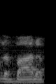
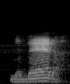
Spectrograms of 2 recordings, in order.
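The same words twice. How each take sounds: First: Nevada is pronounced a non-American way. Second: Nevada is pronounced the American way. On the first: "I call it Nevada for some reason. I guess it's an a- accent thing" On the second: "That's how the Americans say it"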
